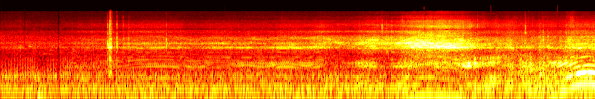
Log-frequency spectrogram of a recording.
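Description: A motorcycle engine revving up and down, its pitch rising and falling repeatedly and growing loudest a little past the middle, with a sharp click about a second and a half in.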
